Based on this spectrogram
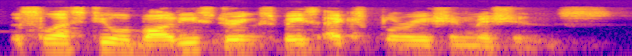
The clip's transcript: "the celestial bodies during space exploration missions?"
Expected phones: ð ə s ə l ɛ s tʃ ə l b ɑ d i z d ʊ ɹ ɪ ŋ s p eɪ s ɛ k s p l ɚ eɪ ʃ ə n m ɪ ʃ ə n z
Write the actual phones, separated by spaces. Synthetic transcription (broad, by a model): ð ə s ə l ɛ s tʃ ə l b ɑ d i z d ʊ ɹ ɪ ŋ s p eɪ s ɛ k s p l ɚ eɪ ʃ ə n m ɪ ʃ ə n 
